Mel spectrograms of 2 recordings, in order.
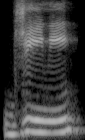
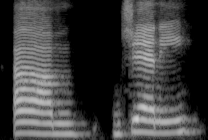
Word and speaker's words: Jeanne: It's been Jeannie, which is actually how it's pronounced, Jean, Jenny, Janine, Janine.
